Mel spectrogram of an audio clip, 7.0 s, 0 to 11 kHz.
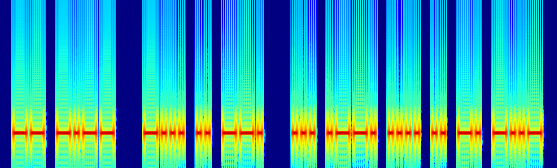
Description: Morse code, heard as a keyed tone, about 22 wpm, 700 Hz. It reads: MY BIG SPHINX
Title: Pangram Challenge v2 - 22wpm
